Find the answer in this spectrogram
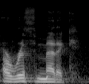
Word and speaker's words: arithmetic: add its arithmatic and I totally get this is spelled like arithmetic but you say it arithmatic if it's adding or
